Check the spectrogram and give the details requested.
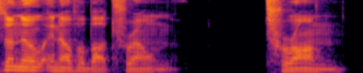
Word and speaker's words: Tron: Tron, not Throne. Tron.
